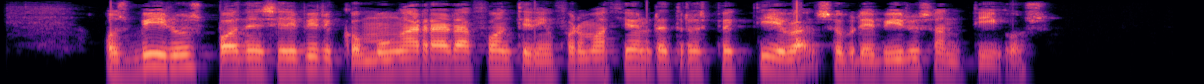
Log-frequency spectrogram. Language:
Galician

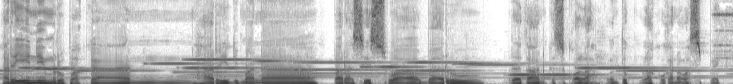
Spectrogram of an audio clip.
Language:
Indonesian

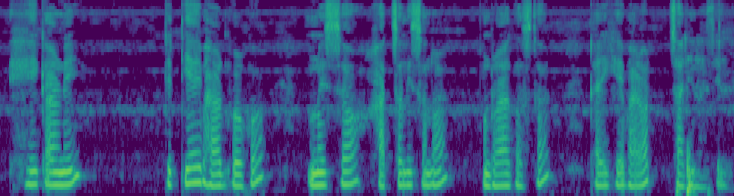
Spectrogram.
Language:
Assamese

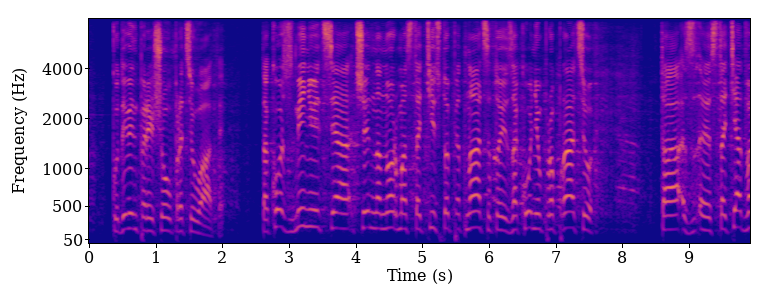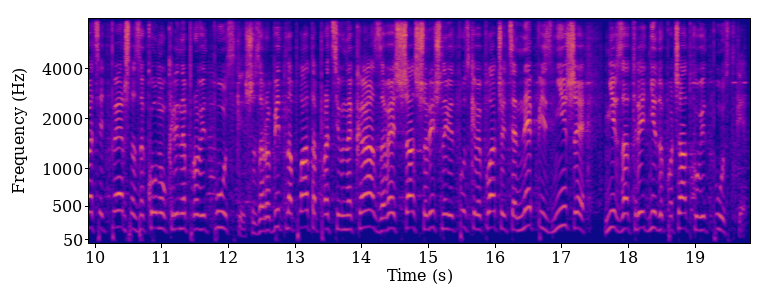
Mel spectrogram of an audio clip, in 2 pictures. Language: Ukrainian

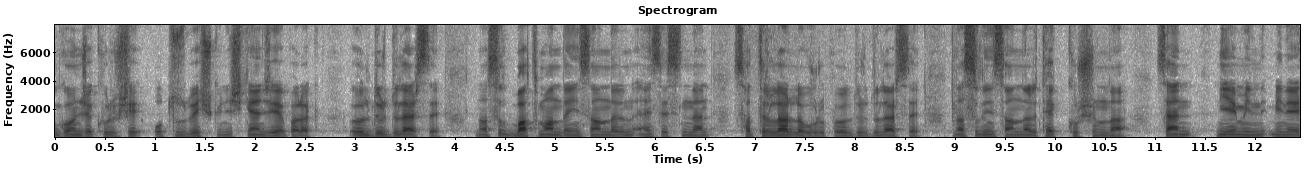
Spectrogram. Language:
Turkish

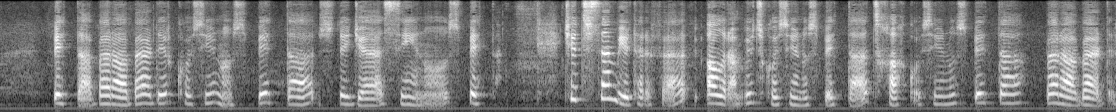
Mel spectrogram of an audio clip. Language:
Turkish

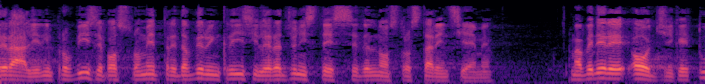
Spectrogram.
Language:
Italian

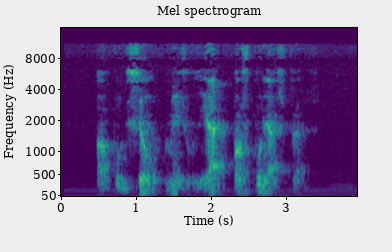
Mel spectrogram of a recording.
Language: Catalan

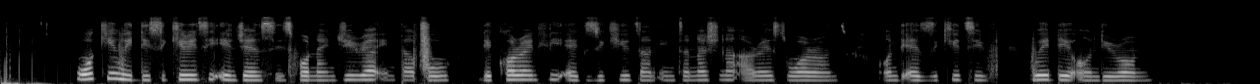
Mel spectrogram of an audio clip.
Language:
Nigerian Pidgin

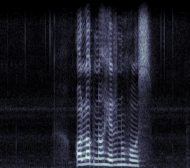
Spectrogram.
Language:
Nepali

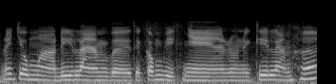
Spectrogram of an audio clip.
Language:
Vietnamese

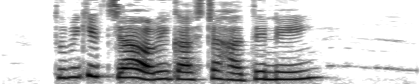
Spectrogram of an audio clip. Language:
Bangla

